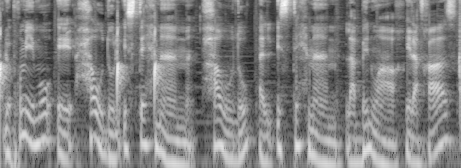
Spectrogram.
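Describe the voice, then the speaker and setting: A man teaching a recorded vocabulary lesson, saying each word twice, slowly and carefully. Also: on the low side, mellow. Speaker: language teacher.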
